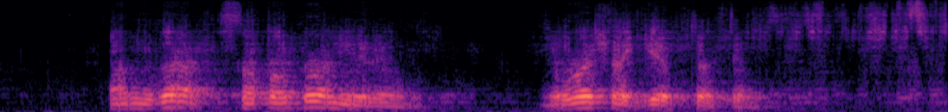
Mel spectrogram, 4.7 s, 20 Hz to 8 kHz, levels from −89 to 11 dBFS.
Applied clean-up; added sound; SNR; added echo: neural separator model SepFormer DNS4.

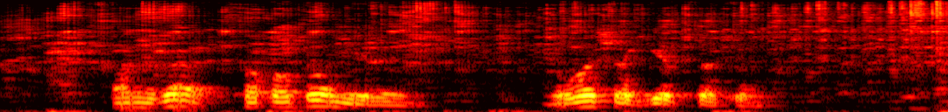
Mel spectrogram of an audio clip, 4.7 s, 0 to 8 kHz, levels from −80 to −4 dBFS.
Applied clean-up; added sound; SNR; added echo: classical method WPE with log-MMSE.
